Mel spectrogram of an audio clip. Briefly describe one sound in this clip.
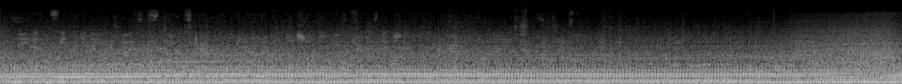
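A sports car engine hums steadily as the car drives along.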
